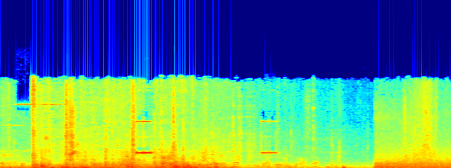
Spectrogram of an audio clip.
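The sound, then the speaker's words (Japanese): A bus engine rumbles, with a couple of short electronic beeps, before the noise briefly dips and then surges back as the bus pulls away from a bus stop in a Japanese housing estate after a passenger gets off, with faint voices in the background. “今、僕が乗ってきたバスは、団地のセンター地区が終点なんですが、途中のバス停で降りました。”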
